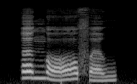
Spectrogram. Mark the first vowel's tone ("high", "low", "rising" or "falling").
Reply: high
